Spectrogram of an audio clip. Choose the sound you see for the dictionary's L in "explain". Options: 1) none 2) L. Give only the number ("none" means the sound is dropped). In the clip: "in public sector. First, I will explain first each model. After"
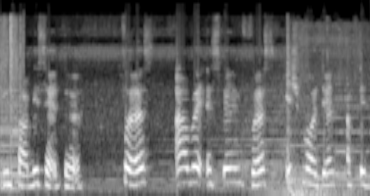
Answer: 1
